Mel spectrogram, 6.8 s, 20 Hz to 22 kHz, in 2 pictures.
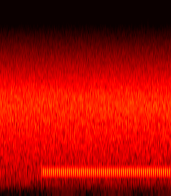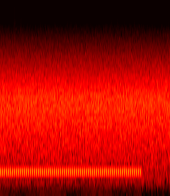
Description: Telephone call progress tone (as in Australia), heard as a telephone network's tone, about 430 Hz, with phone line noise. Dial tone.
